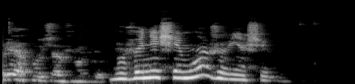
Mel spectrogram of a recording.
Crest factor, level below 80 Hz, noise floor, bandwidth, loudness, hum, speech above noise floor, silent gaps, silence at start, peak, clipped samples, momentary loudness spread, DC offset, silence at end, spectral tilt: 14 dB; -62 dBFS; -66 dBFS; 7.8 kHz; -13 LUFS; none; 52 dB; none; 0.05 s; -2 dBFS; under 0.1%; 18 LU; under 0.1%; 0.8 s; -4.5 dB/octave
